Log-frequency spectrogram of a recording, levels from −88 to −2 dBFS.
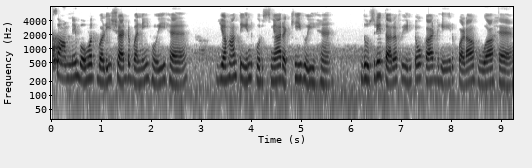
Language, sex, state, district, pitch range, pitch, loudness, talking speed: Hindi, female, Punjab, Pathankot, 190-225 Hz, 205 Hz, -15 LUFS, 135 wpm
